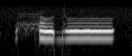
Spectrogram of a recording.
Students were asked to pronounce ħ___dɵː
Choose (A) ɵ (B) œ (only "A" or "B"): A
